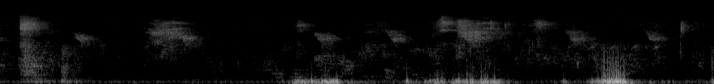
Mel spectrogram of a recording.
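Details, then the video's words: Wild baby monkey Lily, waking up and clinging to her mother Aika, gives high, thin descending squeals in short bursts, several in a row, over low rumbling thumps and handling noise. "LILY monkey it wakes up and a strange sound clings to AIKA mother"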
